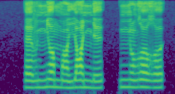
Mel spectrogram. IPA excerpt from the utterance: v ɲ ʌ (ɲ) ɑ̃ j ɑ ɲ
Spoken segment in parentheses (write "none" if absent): m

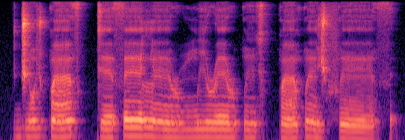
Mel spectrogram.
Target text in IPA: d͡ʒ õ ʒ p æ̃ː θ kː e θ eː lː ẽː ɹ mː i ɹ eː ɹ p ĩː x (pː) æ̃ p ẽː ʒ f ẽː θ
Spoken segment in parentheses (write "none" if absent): pː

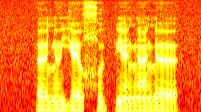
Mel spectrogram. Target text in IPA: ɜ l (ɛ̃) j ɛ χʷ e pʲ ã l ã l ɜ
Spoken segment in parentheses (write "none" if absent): ə̃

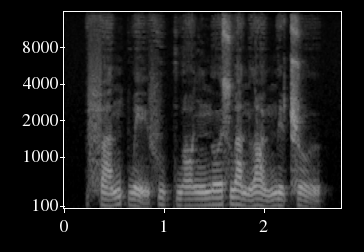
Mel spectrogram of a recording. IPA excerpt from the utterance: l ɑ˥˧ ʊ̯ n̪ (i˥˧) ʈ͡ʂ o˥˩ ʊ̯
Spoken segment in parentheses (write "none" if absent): i˥˧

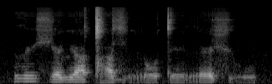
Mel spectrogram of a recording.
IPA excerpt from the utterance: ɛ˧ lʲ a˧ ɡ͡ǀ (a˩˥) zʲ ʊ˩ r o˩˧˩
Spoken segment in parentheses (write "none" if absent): a˩˥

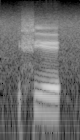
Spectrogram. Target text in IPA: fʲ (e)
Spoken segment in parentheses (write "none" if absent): e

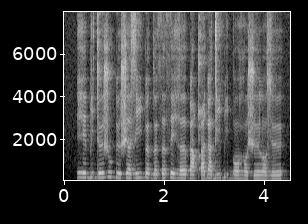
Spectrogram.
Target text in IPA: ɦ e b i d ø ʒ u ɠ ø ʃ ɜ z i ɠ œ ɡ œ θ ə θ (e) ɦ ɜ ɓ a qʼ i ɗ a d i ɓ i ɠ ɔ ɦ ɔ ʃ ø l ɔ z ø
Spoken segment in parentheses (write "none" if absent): e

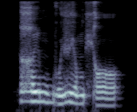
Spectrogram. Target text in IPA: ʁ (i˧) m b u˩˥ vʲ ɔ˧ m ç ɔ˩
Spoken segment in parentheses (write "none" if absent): i˧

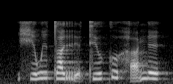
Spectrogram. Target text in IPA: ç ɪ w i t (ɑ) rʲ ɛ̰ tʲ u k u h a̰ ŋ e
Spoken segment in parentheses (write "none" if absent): a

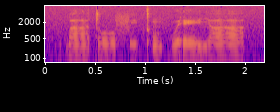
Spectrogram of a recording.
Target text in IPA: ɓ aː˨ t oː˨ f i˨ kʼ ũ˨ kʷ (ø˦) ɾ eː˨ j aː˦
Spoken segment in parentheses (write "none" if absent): e˦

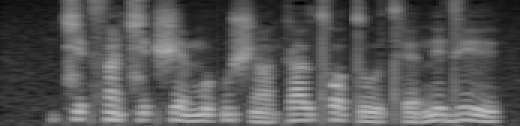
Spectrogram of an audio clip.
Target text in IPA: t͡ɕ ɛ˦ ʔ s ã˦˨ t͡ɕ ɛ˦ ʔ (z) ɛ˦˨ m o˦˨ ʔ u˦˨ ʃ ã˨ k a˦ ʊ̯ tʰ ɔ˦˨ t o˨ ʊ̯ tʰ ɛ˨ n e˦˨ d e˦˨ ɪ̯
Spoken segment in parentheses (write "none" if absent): ʃ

